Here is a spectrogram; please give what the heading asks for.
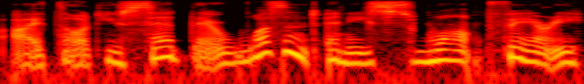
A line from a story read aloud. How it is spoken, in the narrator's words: Edric whispered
